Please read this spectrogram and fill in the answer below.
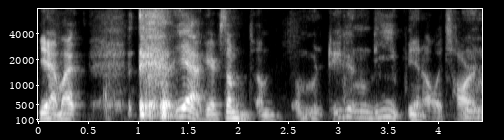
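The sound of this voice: A man's put-on character voice, hoarse and raspy, fairly high in pitch, at a moderate pace with big swings in loudness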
